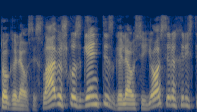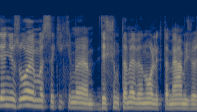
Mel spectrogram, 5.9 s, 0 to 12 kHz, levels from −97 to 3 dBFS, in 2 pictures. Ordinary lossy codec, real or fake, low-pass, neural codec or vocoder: MP3, 64 kbps; real; 7.2 kHz; none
